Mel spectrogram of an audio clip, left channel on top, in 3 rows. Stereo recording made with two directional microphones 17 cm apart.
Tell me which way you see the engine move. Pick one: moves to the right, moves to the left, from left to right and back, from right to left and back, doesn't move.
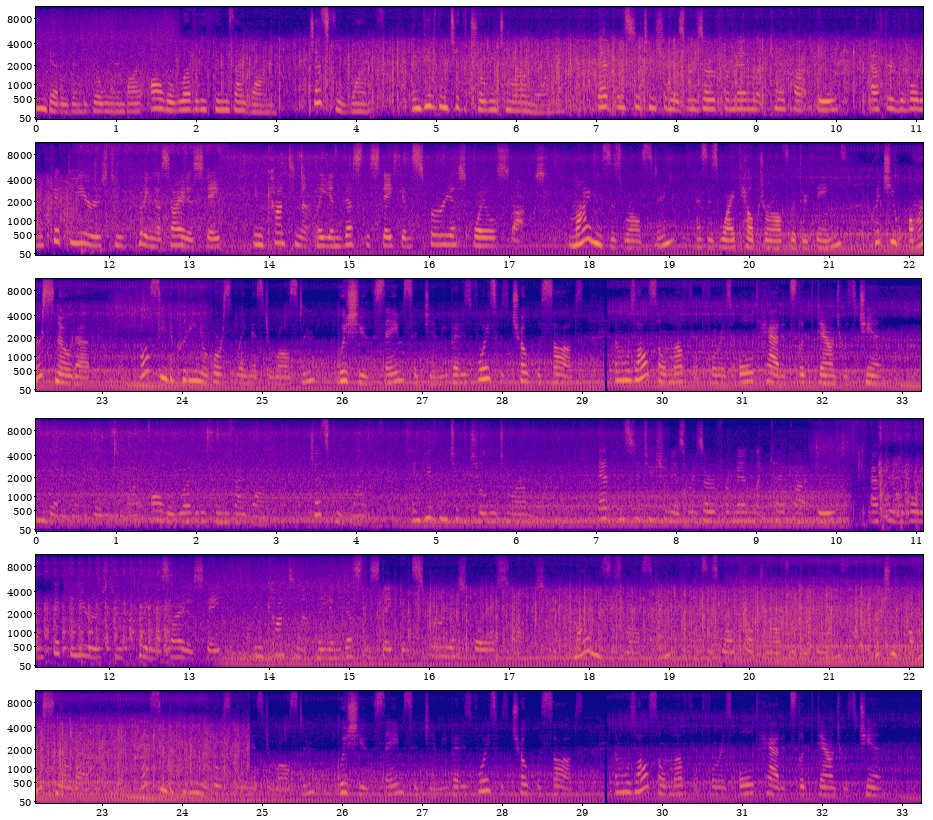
moves to the left.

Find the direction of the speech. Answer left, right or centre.
left.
